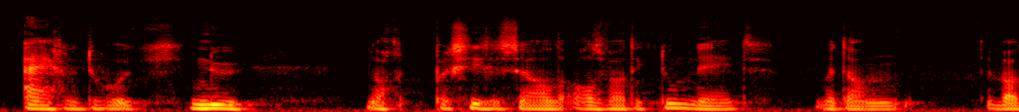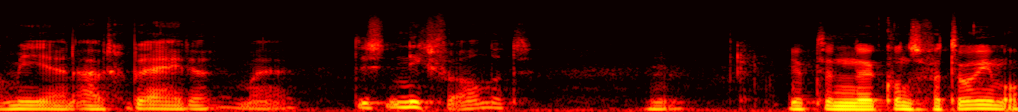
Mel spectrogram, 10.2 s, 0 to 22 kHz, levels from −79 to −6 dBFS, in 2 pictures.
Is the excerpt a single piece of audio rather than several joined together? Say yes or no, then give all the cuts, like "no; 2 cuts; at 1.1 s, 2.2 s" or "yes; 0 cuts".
yes; 0 cuts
